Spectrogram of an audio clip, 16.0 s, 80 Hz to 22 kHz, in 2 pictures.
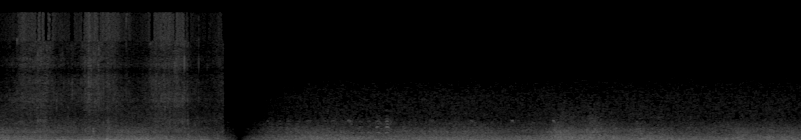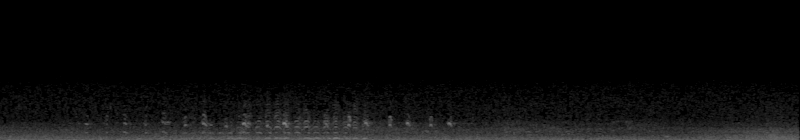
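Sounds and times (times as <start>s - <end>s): outdoor wind: 0.0s - 16.0s.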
